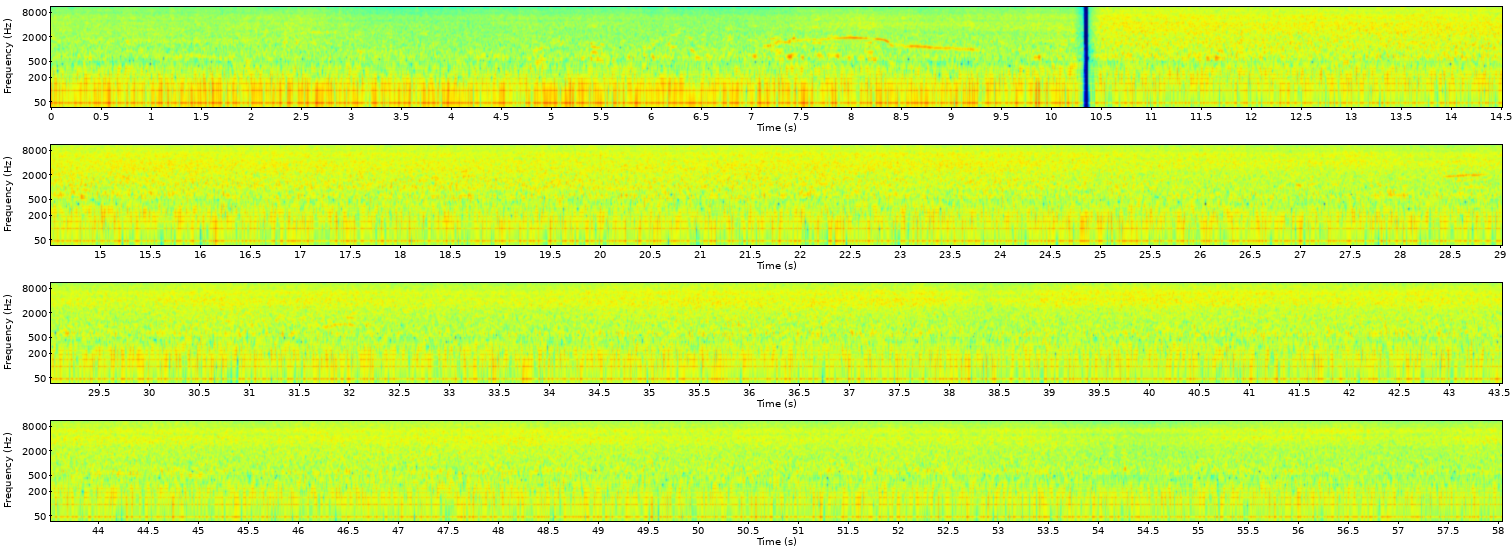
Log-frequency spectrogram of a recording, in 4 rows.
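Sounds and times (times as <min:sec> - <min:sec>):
whitewater rushing over rocks: 0:00.0 - 0:58.0.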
